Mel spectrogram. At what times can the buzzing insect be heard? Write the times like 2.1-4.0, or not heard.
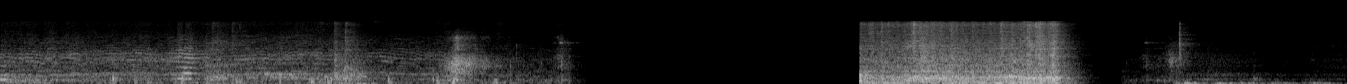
0.0-5.7, 11.2-13.4.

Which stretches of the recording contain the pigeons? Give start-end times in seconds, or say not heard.
2.0-3.7, 8.6-10.6.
